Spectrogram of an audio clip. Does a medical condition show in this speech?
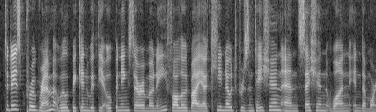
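No.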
